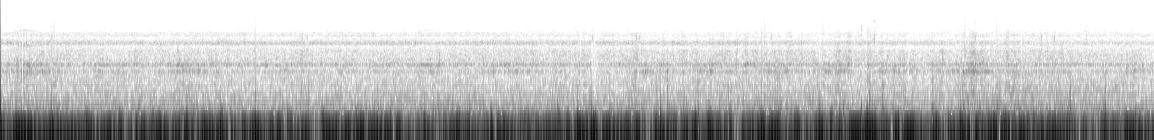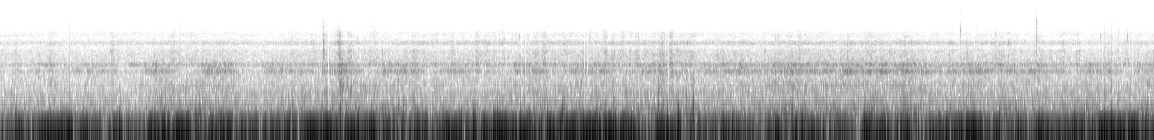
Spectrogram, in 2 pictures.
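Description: Bicycle tyres roll and crunch over a sandy dirt track.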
